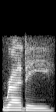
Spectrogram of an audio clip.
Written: ruddy

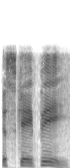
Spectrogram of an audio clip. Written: escapee

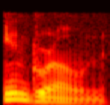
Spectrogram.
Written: ingrown

